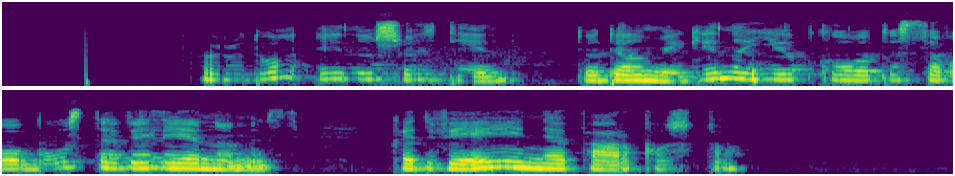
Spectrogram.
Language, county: Lithuanian, Šiauliai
